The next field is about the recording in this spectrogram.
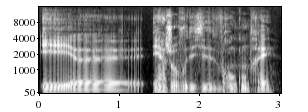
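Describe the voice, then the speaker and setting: A low-pitched man hosts an interview podcast, his voice dry and close with no room around it. He sums up his guest's story at length, often pausing on "euh" as he finds his words. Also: fairly even intonation, warm tone, clean tone, no echo. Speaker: podcast host.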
